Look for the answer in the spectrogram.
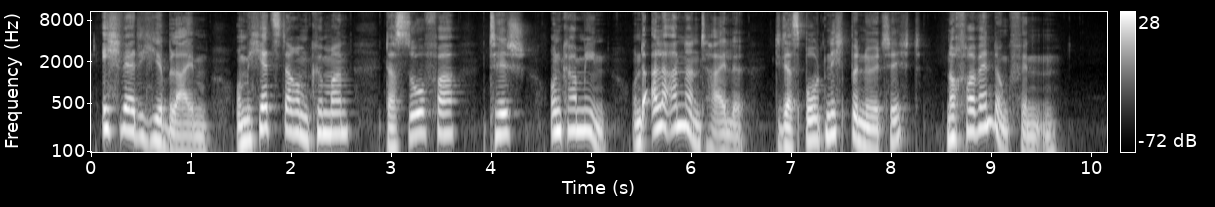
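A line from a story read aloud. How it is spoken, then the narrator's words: Cheerful hare. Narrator (German): freute sich der Hase und fügte fröhlich hinzu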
